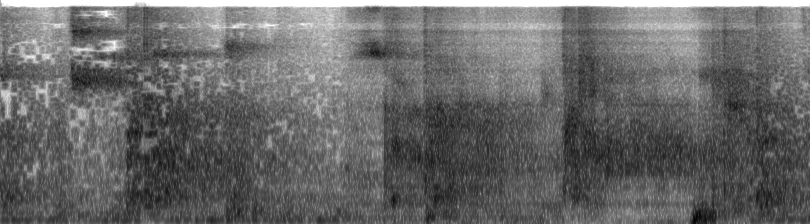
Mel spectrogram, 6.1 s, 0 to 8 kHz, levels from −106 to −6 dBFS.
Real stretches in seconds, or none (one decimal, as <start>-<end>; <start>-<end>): 0.0-2.6; 5.6-6.1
